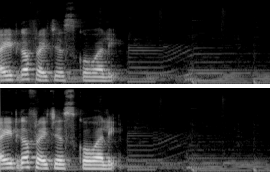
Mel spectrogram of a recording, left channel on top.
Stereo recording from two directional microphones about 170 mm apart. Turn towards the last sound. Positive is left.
turn(degrees=-45)  # may be behind; listen again after turning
